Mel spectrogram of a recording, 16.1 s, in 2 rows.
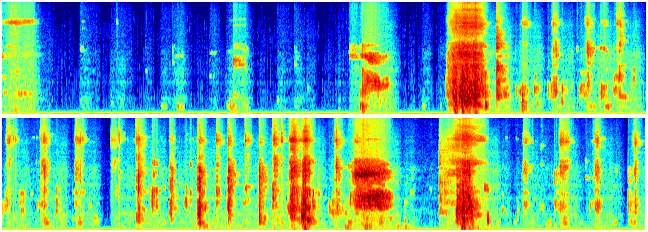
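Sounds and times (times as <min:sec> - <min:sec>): open-mouth chewing: 0:06.0 - 0:16.0.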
